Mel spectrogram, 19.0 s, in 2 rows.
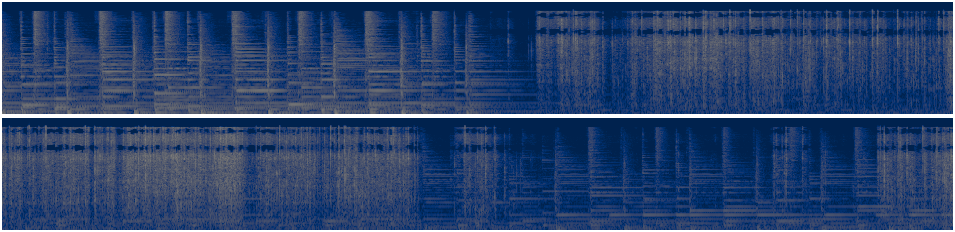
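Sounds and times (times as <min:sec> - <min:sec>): plastic bag crinkling: 0:05.2 - 0:14.8, 0:17.2 - 0:17.6, 0:18.2 - 0:19.0.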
